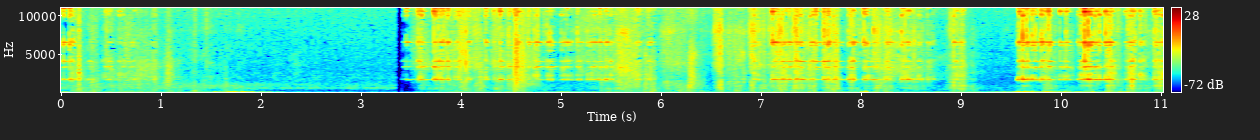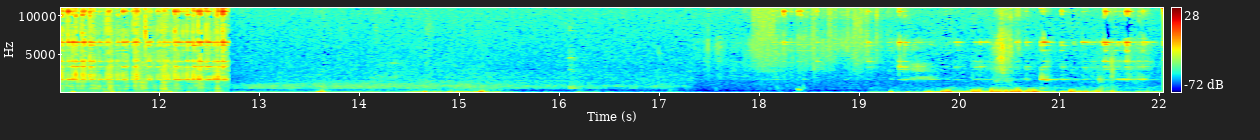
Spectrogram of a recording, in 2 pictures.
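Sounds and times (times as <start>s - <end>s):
dog scraping dirt: 3.6s - 9.2s.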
